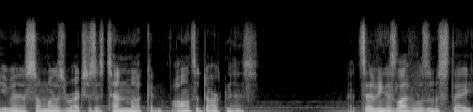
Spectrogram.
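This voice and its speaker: Over music in the background, a man rattles along at a very fast pace in a fairly low voice with monotone, flat intonation. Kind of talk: anime video essay narration.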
